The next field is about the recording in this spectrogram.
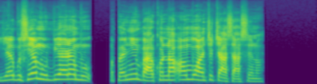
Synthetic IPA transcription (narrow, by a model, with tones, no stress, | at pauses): jɛ˨æ˨bu˨sũ˨˦a˦mũ˨bi˦a˦ɾa˦mũ˨ | ɔ˨pʰæ˨ɲĩ˦baː˨kʰʊ̃˦nã˦ʔɔ˦mʊ̃˦a˨ɲ̩˨t͡ɕʰɪ˦t͡ɕʰa˨sa˨sɪ˦nʊ̃˦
